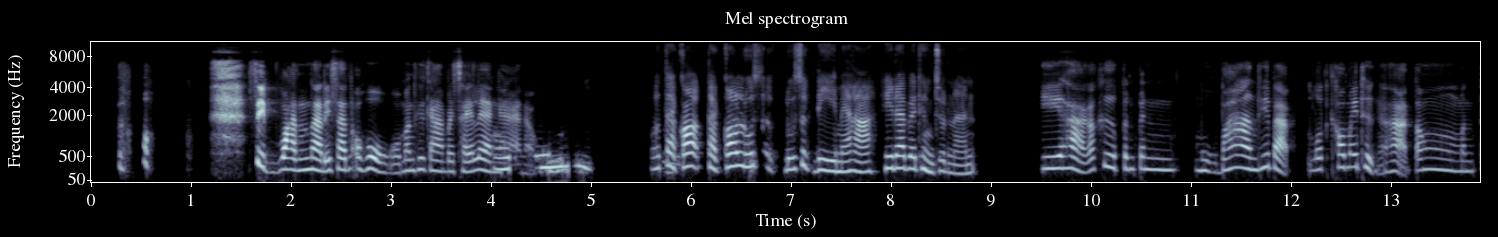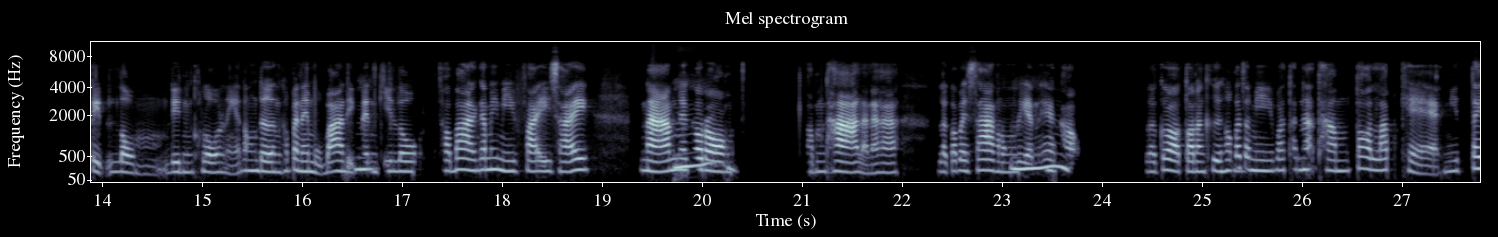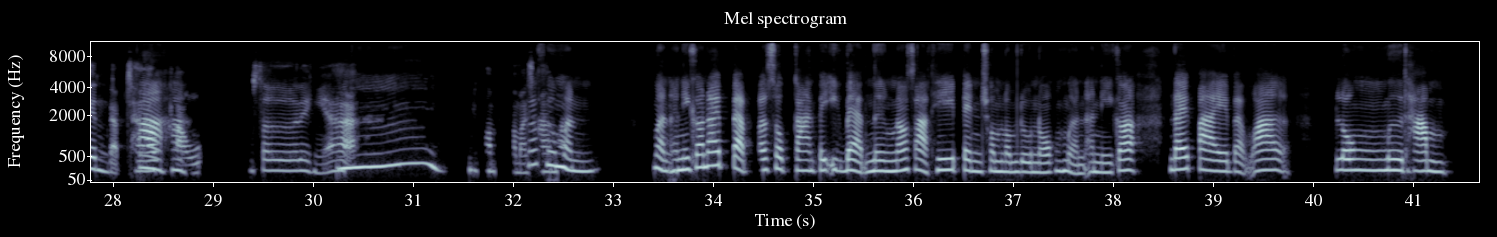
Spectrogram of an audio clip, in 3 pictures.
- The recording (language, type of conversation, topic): Thai, podcast, เล่าเหตุผลที่ทำให้คุณรักธรรมชาติได้ไหม?
- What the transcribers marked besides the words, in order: laugh; other background noise; tapping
